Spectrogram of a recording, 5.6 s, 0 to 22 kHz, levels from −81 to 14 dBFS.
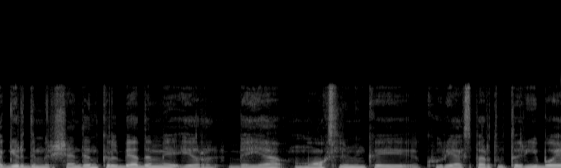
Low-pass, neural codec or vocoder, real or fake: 10.8 kHz; none; real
